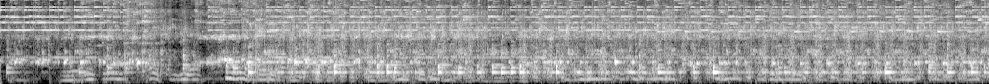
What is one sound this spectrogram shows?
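Small metal trinkets jingle on a shaken staff.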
